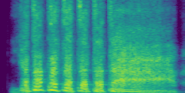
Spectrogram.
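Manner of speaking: rapid nonsense-syllable run; mock stuttering noise. Relishing the look on her face, silly imitated noise. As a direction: rattle off a silly string of syllables.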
